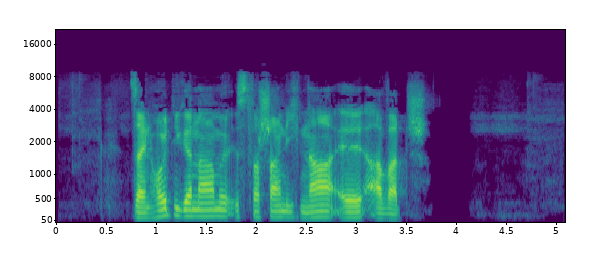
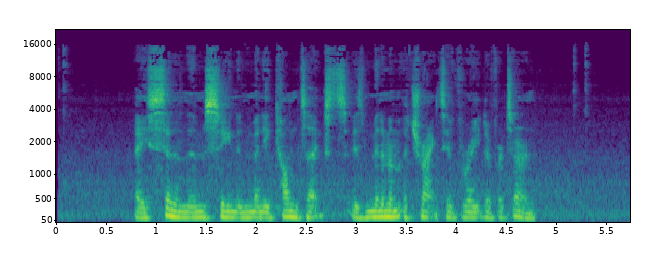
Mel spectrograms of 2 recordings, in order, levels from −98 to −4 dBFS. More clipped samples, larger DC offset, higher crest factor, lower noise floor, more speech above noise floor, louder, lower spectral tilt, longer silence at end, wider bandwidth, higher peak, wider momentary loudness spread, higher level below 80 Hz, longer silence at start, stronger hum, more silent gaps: neither; neither; first, 24 dB vs 18 dB; first, -61 dBFS vs -52 dBFS; first, 38 dB vs 29 dB; about the same, -23 LUFS vs -23 LUFS; about the same, -4 dB/octave vs -5 dB/octave; first, 1.4 s vs 0.95 s; second, 9.4 kHz vs 15.5 kHz; first, -2 dBFS vs -6 dBFS; about the same, 10 LU vs 9 LU; second, -70 dBFS vs -54 dBFS; about the same, 0.75 s vs 0.8 s; neither; neither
